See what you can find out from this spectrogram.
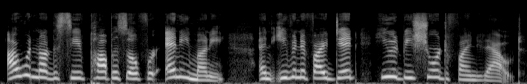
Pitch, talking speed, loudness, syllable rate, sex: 275 Hz, 250 wpm, -17 LUFS, 5.9 syllables/s, female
